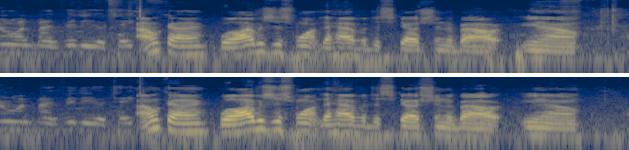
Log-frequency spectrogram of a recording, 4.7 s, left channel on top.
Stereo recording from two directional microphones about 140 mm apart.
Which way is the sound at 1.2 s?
80° right.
